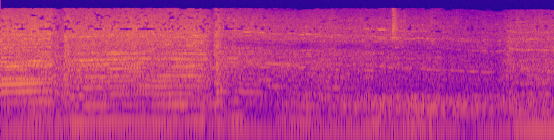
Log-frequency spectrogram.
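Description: A racing car engine roars loudly, its pitch shifting as the gears change down.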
